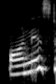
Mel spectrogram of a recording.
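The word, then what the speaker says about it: honest: शिखा नाम था okay ऑनेस्ट में ऑनेस्ट में एच साइलेंट है नेस्ट नहीं है ऑनेस्ट ओ आ रहा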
